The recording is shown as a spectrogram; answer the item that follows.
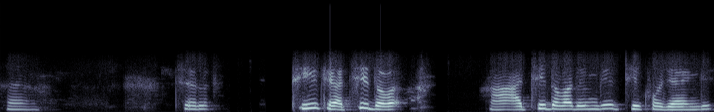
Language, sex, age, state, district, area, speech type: Hindi, female, 45-60, Uttar Pradesh, Pratapgarh, rural, conversation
